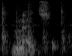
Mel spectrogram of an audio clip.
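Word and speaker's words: match: कैच क्या पढ़ेंगे कैच M eighty C एच टी सीच एक साथ में आया यानी कि टी खत्म अब इसे क्या पढ़ेंगे मैच इसे पढ़ना है मैच ये कंडीशन होती है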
